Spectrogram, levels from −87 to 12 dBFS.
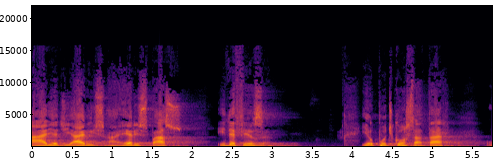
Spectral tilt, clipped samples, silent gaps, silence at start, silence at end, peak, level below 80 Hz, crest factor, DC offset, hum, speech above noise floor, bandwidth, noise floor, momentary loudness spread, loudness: -5.5 dB/octave; under 0.1%; none; 0 s; 0 s; 0 dBFS; -46 dBFS; 18 dB; under 0.1%; none; 45 dB; 12.5 kHz; -60 dBFS; 15 LU; -16 LUFS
